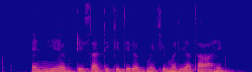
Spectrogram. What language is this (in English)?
Marathi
